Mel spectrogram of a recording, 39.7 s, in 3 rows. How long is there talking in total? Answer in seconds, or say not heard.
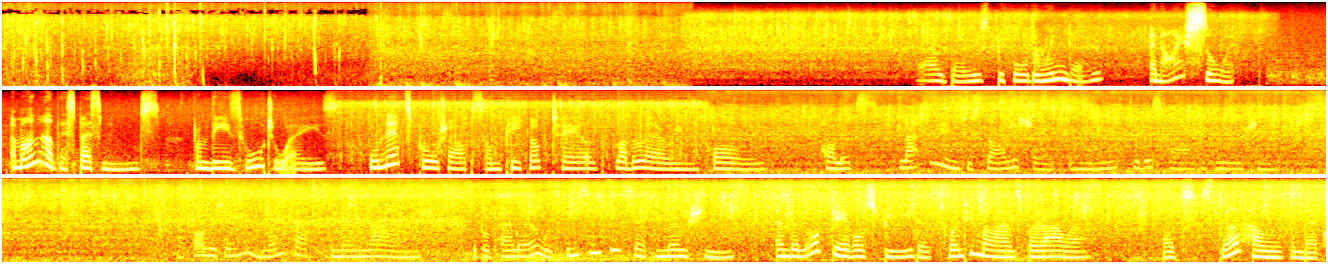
27 s.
